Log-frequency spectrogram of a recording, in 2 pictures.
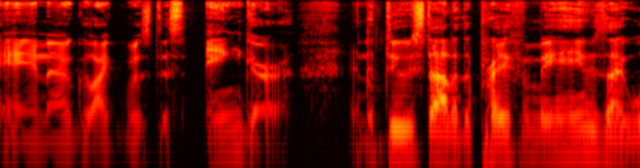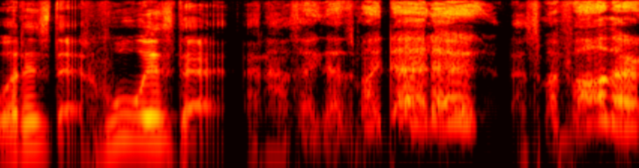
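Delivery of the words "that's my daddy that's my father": breathy, demented, unhinged whispered voice. Retelling answering a man who prayed over them, imitating a demented voice. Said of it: "You sound demented like that?".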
